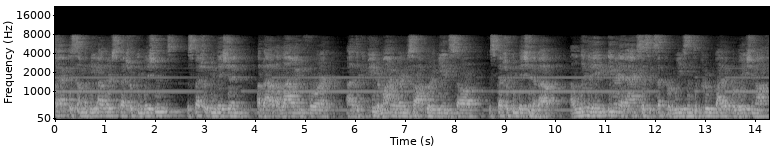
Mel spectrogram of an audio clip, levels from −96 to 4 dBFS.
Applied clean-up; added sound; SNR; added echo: none; Wind instrument, woodwind instrument; 14 dB; reverberation time 1.0 s.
